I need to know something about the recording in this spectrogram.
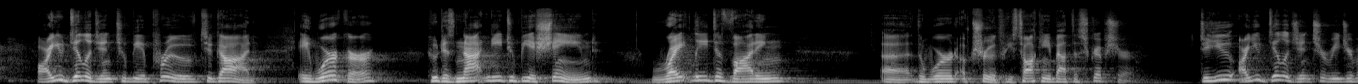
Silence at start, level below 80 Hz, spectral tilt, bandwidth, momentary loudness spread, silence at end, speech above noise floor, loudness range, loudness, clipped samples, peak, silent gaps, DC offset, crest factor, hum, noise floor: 0.4 s; -62 dBFS; -5 dB/octave; 15 kHz; 11 LU; 0 s; 38 dB; 5 LU; -23 LUFS; under 0.1%; -2 dBFS; none; under 0.1%; 22 dB; none; -60 dBFS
